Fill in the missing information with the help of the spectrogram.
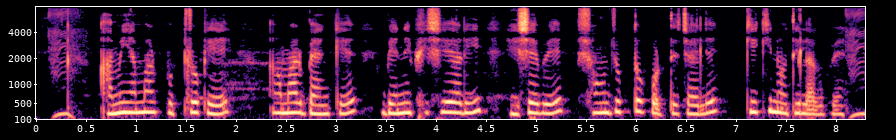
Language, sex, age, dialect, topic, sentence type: Bengali, female, 18-24, Northern/Varendri, banking, question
